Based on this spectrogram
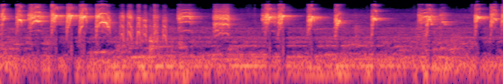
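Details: Brown-throated sunbird lure song, meant to provoke other sunbirds into excitement and singing: busy, tightly packed high chirps and squeaky notes in short bursts about every half second, over a steady low hum.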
